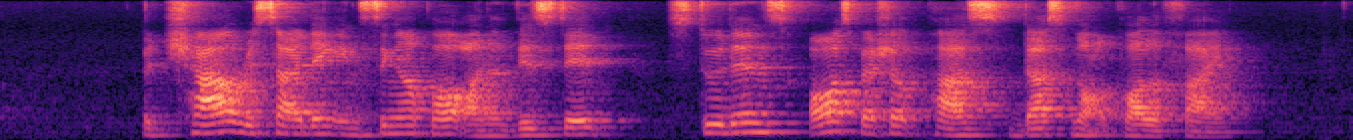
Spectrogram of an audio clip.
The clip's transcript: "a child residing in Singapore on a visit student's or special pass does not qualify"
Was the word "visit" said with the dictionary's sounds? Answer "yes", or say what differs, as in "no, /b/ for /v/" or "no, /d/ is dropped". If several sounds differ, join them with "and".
no, /s/ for /z/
